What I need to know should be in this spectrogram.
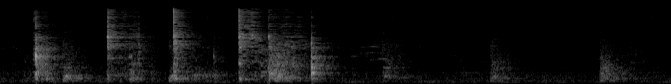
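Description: A spoon scrapes and clinks against a metal pot while stirring rice.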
